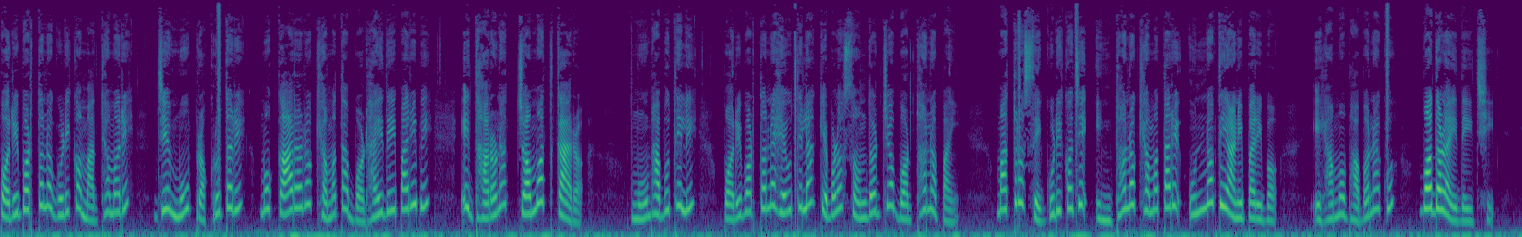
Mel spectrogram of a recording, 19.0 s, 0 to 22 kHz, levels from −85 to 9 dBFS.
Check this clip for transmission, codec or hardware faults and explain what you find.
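The speech has two faults: a hollow, smeared character throughout, and five isolated digital ticks.

Generation loss runs through the whole clip. The speech sounds swirly and hollow, consonant onsets are blurred, and nothing is present above 21 kHz. The likely cause is repeated lossy MP3 coding, with the audio decoded and re-encoded a few times at settings that point to around 96 kbit/s. Each pass requantises the signal on a shifted frame grid, so noise and spectral gaps accumulate. A single encode at that rate would sound cleaner. The extra smearing is what separates this from plain low-bitrate coding.

Bit error spikes occur at 2.73, 9.94, 12.74, 13.45 and 17.34 s. Each is a single sharp, broadband tick. At each point one bit in one sample, or in two or three adjacent samples, flipped, so the waveform jumped by a power of two and snapped straight back. These ticks are unrelated to the speech and leave no gap or repeat. 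That distinguishes them from dropout clicks, which interrupt the sound, and from the softer, duller crackle of vinyl.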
